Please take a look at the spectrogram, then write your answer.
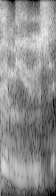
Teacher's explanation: a is unstressed and Muse is stressed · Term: I am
